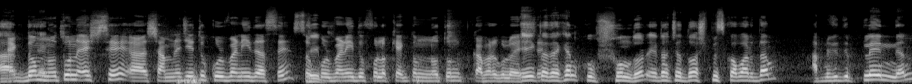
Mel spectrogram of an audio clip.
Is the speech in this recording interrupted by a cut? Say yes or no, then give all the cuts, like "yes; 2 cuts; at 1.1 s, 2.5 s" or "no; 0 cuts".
no; 0 cuts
